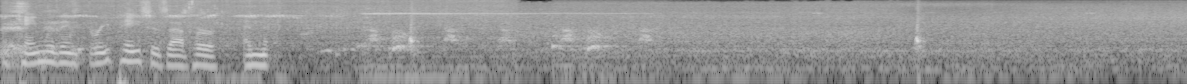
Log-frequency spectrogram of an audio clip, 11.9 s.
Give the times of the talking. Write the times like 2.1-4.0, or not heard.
0.0-2.7.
